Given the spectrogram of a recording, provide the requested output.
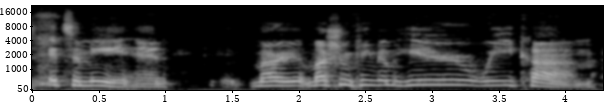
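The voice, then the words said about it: Imitates another person's voice. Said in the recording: “Chris Pratt's Mario voice ... I feel like I just nailed that impression.”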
